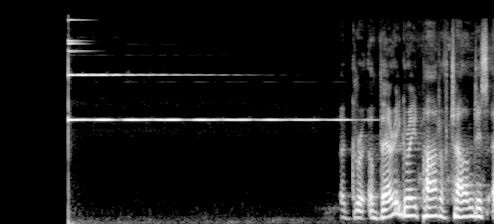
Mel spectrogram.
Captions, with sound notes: (bell rings) - A very great part of challenges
